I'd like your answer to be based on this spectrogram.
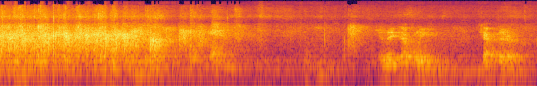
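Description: Applause from an audience at a spring sports awards event starts strong, then thins into scattered bursts of clapping that fade and return, with a voice speaking over the quieter gaps.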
